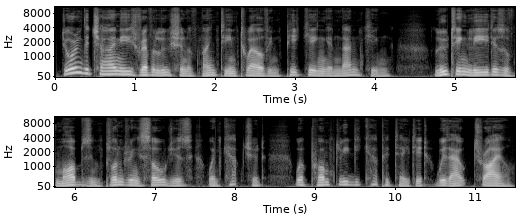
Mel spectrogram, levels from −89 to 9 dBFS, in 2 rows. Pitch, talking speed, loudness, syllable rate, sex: 110 Hz, 130 wpm, -19 LUFS, 4.9 syllables/s, male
